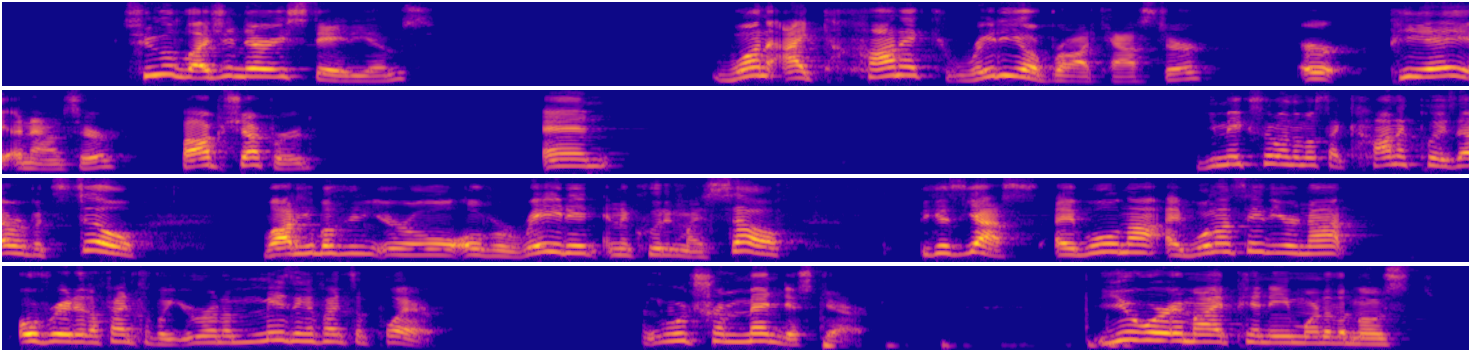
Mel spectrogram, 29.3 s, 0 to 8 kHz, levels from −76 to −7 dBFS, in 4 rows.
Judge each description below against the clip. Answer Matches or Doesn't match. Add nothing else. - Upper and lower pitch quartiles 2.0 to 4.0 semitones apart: Doesn't match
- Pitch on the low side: Doesn't match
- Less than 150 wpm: Matches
